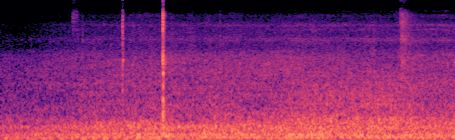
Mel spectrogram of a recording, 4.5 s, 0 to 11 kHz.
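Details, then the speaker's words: Toyota Camry Hybrid, driven over 200,000, code P030085 random multiple cylinder misfire: rough uneven idle with irregular low rumble and sharp ticks, blamed on a dirty injector; planned fix is injector cleaning and filter change. "एक word आ रहा है engine मिसfर का। इसका injector गंदा हो गया है।"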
